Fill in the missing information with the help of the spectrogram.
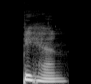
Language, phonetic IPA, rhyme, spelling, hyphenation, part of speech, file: Hungarian, [ˈpiɦɛn], -ɛn, pihen, pi‧hen, verb, Hu-pihen.ogg
- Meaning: to rest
